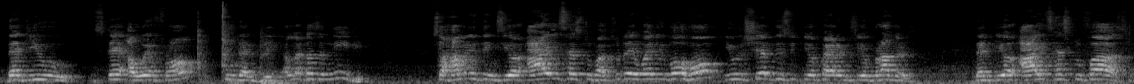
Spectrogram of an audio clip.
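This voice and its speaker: A native Bengali speaker, this Islamic preacher delivers a sermon to children in English with a very high voice, halting, repeating himself, and groping for words while often questioning the audience. The mic is distant in an echoey room with faint background noise.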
